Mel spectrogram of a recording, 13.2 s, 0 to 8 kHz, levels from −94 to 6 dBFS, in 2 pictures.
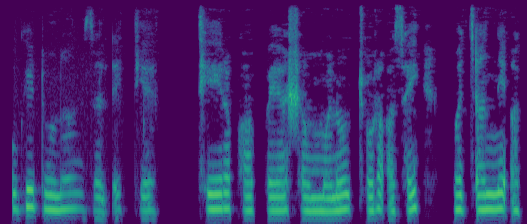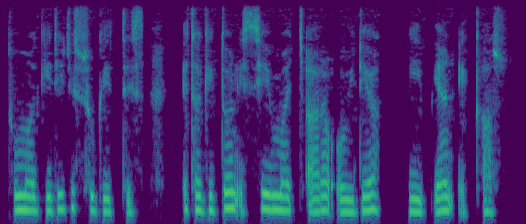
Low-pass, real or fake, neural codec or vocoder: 7.2 kHz; real; none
